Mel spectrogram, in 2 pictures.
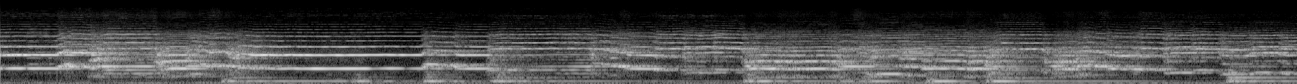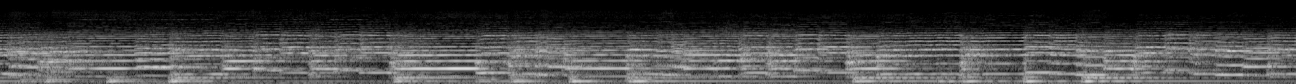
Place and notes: Beitou - Traditional temple festivals
Traditional temple festivals, Gong, Traditional musical instruments, Binaural recordings
Taipei City, Taiwan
